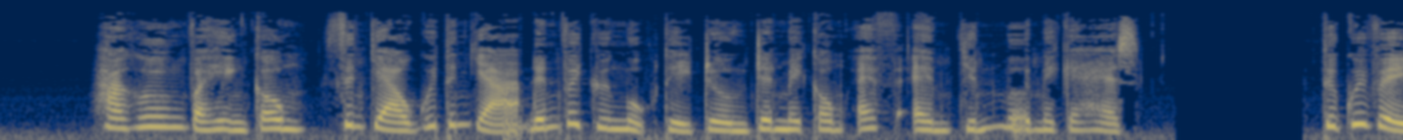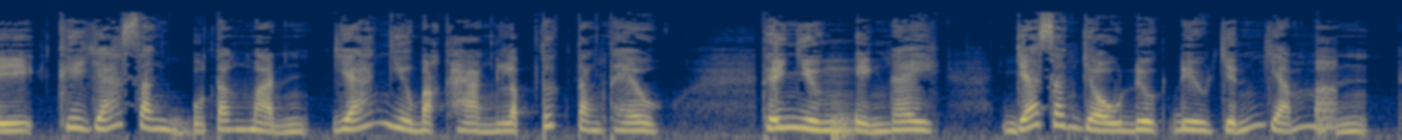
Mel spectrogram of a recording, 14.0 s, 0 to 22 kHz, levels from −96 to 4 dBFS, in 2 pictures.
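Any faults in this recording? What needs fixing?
Lost LE Audio frames cause dropouts at 2.52 s (after "xin chào quý thính"), 5.06, 7.87, 11.17 and 13.60 s, each 70 to 120 ms. The LC3 decoder repeats the last spectrum with random signs, smearing speech into fading noise. Strengthening the Bluetooth link against interference would prevent it.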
